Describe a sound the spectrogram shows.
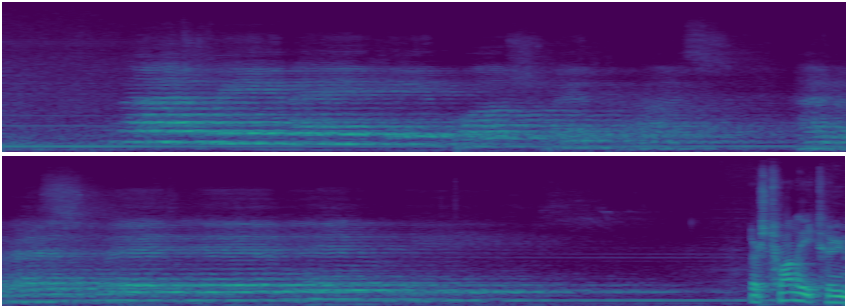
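A choir of men chants slowly in a large echoing hall.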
